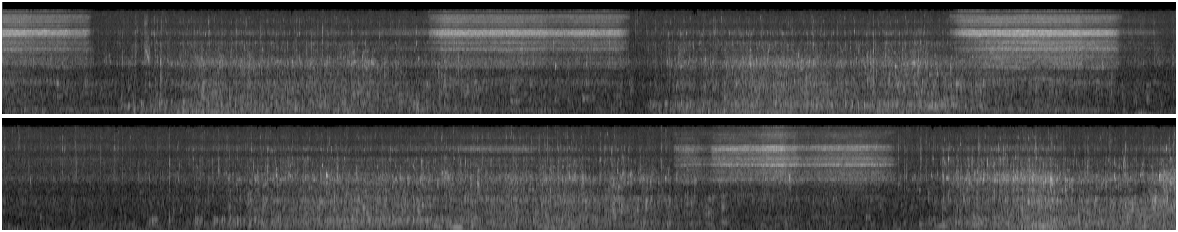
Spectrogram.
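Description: A scuba diver breathing through a regulator, heard underwater. About four inhalations of roughly two seconds each come as a high hiss, and each is followed by a longer, low bubbling exhalation.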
